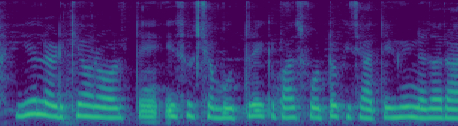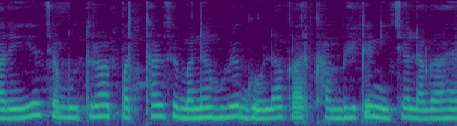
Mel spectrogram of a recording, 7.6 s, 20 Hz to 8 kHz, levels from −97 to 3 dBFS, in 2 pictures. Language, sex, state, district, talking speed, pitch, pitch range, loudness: Hindi, female, Uttar Pradesh, Budaun, 205 wpm, 230 Hz, 220-250 Hz, -34 LUFS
